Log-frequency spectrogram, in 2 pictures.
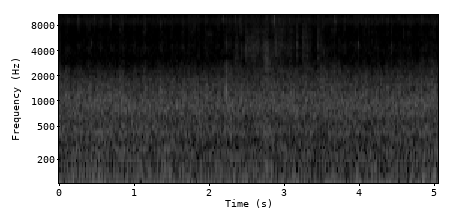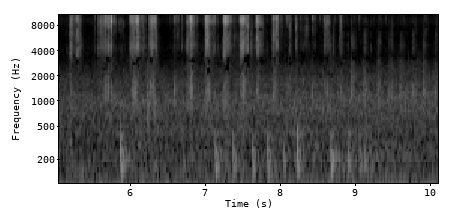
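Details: At home, female guinea pig Chia munches bok choy quickly. A quiet, humming room comes first, then a run of sharp, crackly crunches starts about halfway through and continues in quick, uneven bursts.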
